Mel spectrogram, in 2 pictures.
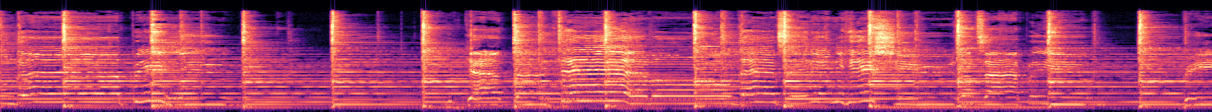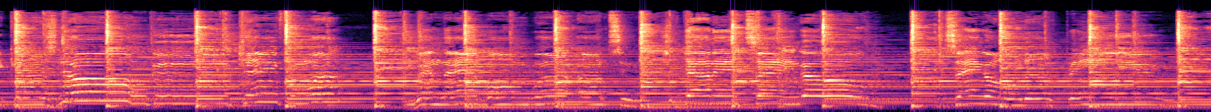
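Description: Taylor acoustic guitar strummed in a steady rhythm, accompanying a song.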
